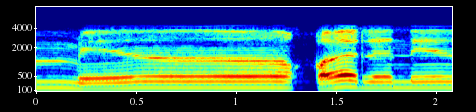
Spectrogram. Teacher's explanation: قاف کے بعد را وہ بھی موٹا, قاف بھی موٹا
